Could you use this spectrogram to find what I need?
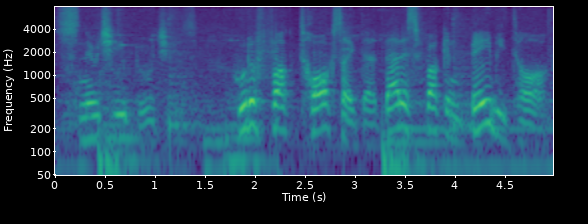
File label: baby talk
